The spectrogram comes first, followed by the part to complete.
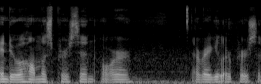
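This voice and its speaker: A man talks at a fairly quick pace. His medium-pitched voice carries vocal fry. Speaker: vlogger. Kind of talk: casual vlog monologue. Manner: halting, many fillers.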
